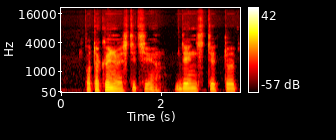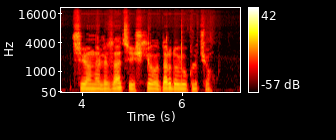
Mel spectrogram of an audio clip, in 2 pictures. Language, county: Lithuanian, Vilnius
